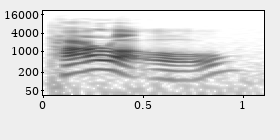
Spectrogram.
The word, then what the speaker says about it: Pharaoh: Remember how our ancestors were saved at the Red Sea, when Parao, that's the proper pronunciation of Pharaoh, with his forces pursued them.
